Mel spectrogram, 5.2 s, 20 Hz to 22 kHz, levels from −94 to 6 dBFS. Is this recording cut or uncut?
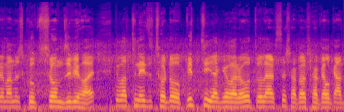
cut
